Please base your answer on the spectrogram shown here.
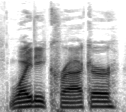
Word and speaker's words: YT Cracker: that I know of, Whitey Cracker. That's YT Cracker, just so you, in case anybody's looking, they don't try to actually spell it out.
